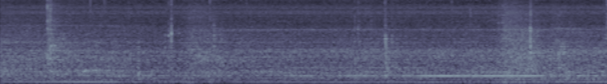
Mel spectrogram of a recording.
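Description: Steady hum of an indoor arena, with a steady tone in the middle and a few faint knocks.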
